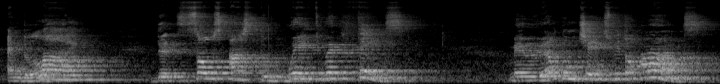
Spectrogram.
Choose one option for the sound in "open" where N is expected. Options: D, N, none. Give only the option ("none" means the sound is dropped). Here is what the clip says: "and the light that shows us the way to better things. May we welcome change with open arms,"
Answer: none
